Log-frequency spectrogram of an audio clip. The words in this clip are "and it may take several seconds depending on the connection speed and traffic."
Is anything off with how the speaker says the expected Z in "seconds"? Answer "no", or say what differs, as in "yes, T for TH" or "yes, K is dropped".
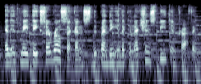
yes, S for Z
